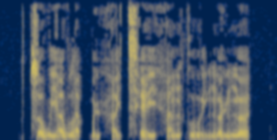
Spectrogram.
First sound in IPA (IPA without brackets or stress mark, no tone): t͡s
